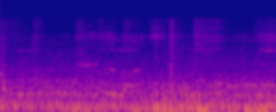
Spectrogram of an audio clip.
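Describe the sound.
Steady low rumble and road noise from inside a moving car heading from Starkville to Birmingham, Alabama, on the Road Dog tour, a constant droning hum with faint, indistinct voices mixed underneath.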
